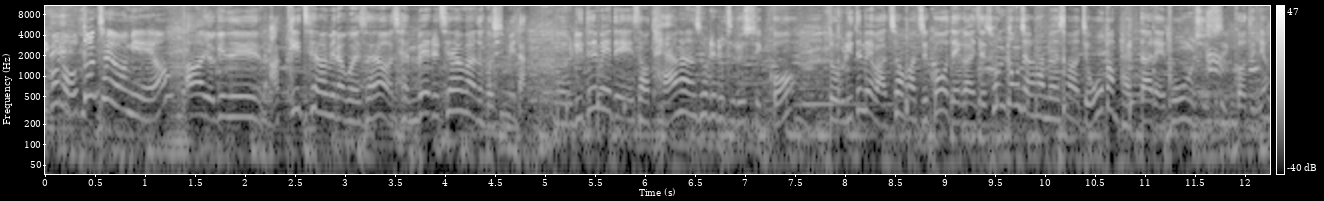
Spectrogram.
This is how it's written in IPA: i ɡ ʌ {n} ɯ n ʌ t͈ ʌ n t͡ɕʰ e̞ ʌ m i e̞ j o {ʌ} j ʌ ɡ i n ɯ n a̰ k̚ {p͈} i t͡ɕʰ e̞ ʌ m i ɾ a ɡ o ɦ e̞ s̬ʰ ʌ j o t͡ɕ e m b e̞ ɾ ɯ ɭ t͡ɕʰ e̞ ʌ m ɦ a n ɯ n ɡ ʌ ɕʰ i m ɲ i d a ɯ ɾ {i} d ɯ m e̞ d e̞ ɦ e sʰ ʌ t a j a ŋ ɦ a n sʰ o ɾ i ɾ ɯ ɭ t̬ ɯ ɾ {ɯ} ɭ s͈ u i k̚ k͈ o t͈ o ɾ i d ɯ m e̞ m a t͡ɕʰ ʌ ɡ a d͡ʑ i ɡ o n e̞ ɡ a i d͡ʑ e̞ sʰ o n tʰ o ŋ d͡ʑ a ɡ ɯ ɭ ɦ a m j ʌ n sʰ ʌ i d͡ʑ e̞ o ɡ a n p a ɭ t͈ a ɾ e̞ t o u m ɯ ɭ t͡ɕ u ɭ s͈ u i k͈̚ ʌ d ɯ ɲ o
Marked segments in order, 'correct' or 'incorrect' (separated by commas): correct, incorrect, incorrect, correct, correct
